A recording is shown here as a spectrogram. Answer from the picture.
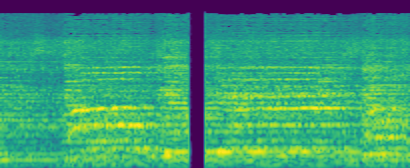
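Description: Mixed church choir singing a slow hymn in held notes, accompanied by an electronic keyboard. The sound cuts out completely for a split second about halfway through.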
